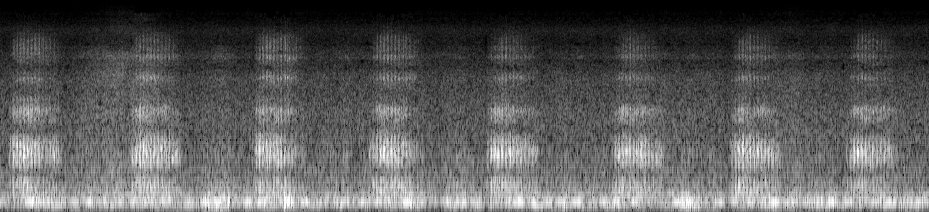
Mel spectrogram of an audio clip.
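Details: A house cat purrs loudly in slow, regular pulses a little over a second apart, each rumbling burst rising and easing off, over a quiet constant hum.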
